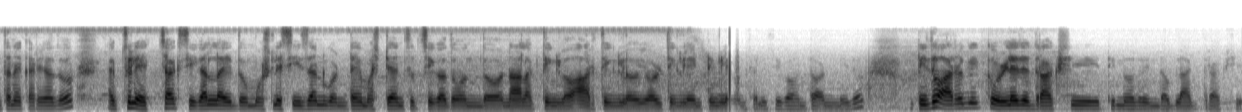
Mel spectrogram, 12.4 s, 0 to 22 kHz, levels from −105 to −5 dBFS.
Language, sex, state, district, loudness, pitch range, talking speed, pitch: Kannada, male, Karnataka, Mysore, -19 LUFS, 120-140 Hz, 175 wpm, 125 Hz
